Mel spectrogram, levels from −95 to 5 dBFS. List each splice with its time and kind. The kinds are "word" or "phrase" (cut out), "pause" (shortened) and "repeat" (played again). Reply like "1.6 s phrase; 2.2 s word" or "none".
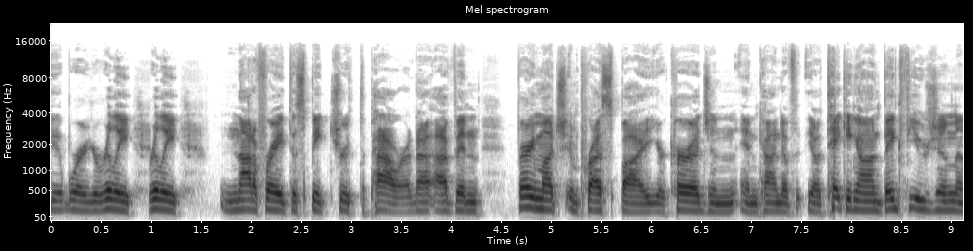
1.0 s repeat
